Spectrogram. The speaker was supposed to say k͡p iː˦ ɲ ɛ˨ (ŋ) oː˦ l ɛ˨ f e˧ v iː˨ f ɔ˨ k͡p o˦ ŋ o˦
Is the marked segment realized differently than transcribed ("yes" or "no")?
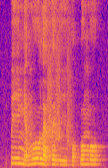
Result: no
